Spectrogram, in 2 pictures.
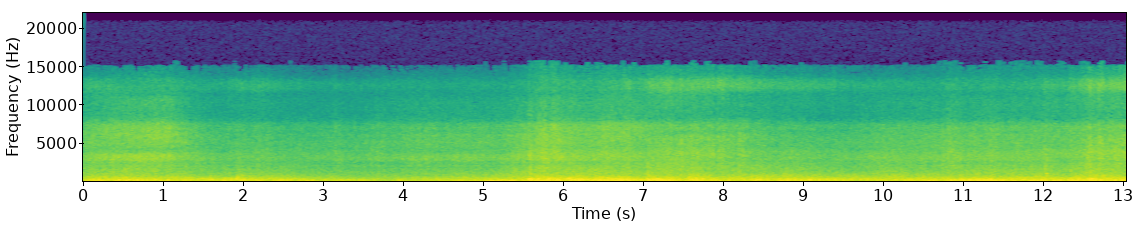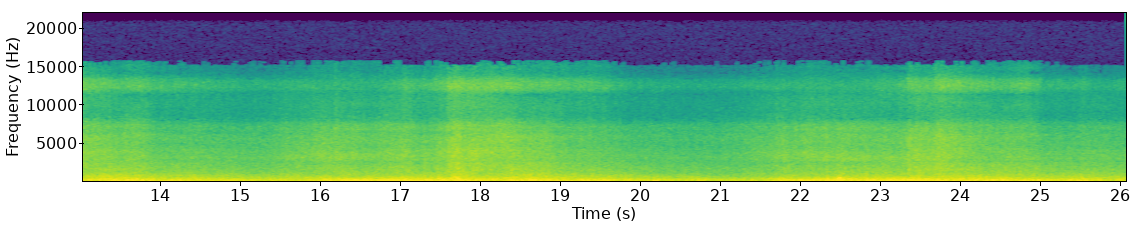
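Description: Sea waves breaking over rocks and washing up a sandy shore, a continuous surf that swells into a louder surge every five or six seconds, with wind noise on the microphone.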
